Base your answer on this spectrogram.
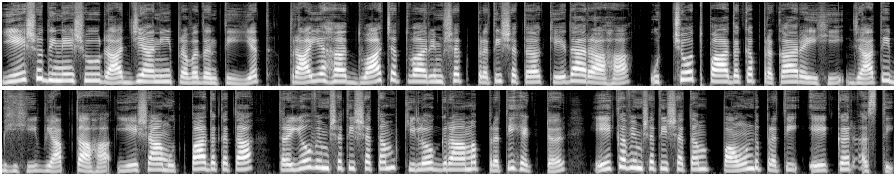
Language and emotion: Sanskrit, neutral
